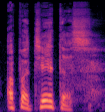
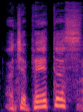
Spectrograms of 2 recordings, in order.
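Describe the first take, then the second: First: The syllables come in the order a-pa-che-tas. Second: The syllables cha and pa are swapped. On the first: The speaker calls it right. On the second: The speaker calls it wrong. "I'm going to say it wrong, I always do"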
